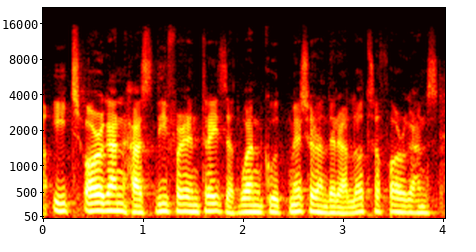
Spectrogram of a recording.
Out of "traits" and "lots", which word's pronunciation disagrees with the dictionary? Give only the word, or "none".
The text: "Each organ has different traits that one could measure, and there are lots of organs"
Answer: none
